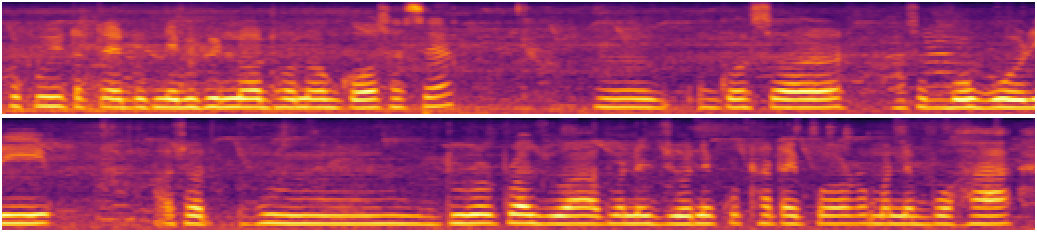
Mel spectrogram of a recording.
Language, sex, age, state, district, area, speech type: Assamese, female, 18-30, Assam, Udalguri, rural, spontaneous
